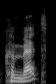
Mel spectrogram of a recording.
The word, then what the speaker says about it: Kmet: You went Cole Kmet. Is that how you say his name? Yeah, Cole Kmet. Cole Kmet, another tight end, which we'll get to that in a second.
